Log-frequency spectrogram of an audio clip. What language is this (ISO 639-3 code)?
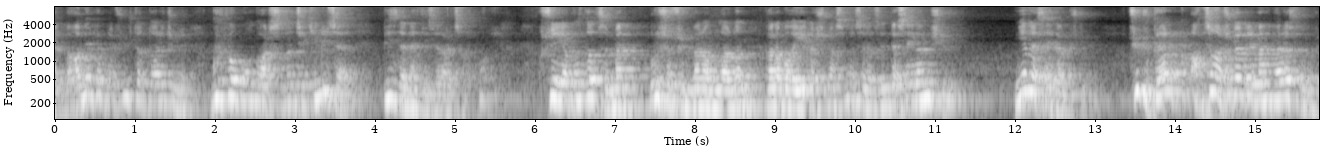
tur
